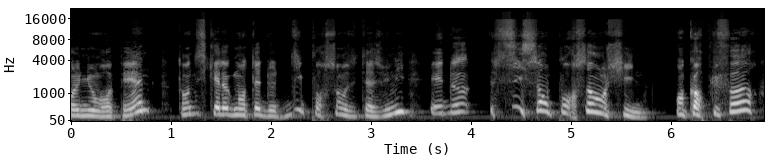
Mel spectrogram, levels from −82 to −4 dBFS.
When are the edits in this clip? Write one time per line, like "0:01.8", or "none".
0:00.9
